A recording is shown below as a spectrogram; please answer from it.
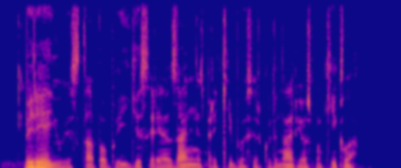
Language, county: Lithuanian, Tauragė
